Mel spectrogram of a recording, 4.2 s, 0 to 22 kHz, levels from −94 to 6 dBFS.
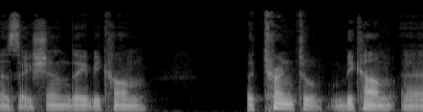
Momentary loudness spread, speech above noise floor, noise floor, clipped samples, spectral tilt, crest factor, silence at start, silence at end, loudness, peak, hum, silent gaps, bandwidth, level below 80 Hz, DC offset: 9 LU; 50 dB; -85 dBFS; under 0.1%; -6 dB/octave; 22 dB; 0 s; 0 s; -37 LUFS; -16 dBFS; none; none; 15 kHz; -56 dBFS; under 0.1%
